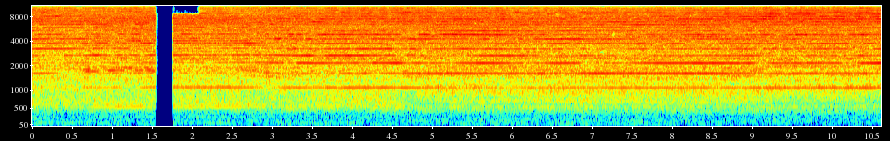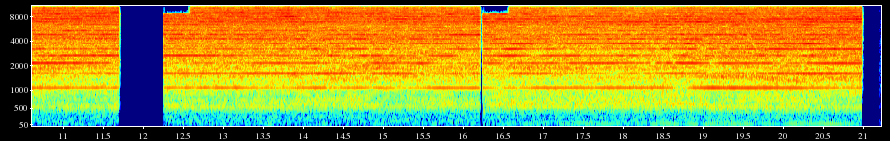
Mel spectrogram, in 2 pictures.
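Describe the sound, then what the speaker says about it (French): A three-setting hair dryer blows a loud, steady rushing whoosh while drying hair, cutting out briefly twice before running on unchanged. "j'ai plus ou moins séché mes cheveux"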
